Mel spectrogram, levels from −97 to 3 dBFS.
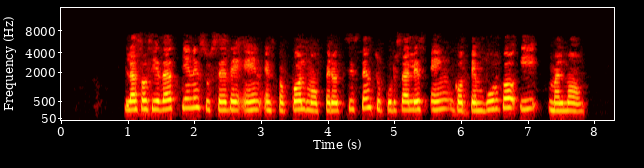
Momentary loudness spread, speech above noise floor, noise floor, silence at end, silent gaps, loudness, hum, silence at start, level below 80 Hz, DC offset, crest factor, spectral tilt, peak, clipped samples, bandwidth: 7 LU; 58 dB; -87 dBFS; 0.45 s; none; -29 LUFS; none; 0.95 s; -78 dBFS; under 0.1%; 20 dB; -5.5 dB/octave; -10 dBFS; under 0.1%; 7 kHz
